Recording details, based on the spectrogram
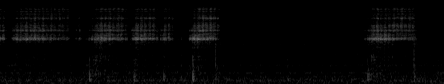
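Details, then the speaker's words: Mitsubishi Eclipse (2G build) valve job: valve dipped in assembly lube, lapped with coarse grinding compound; short gritty scratching bursts as valve twists on seat, grinding not yet gone quiet, so valve isn't mated yet and needs more lapping. "and only pay attention into the sound you can hear the grinding when I get it right"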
